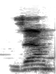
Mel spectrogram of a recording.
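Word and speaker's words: XAMPP: হ্যাঁ জ্যাম্প spelling জ্যাম্প এখন spelling জানতে চাচ্ছিলেন? হ্যাঁ স্যার। জ্যাম্প, যে এটা এক্স দেওয়া আছে কিন্তু উচ্চারণ হবে জ্যাম্প।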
